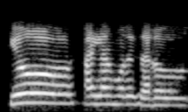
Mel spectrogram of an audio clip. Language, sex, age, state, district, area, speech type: Assamese, female, 45-60, Assam, Barpeta, rural, conversation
